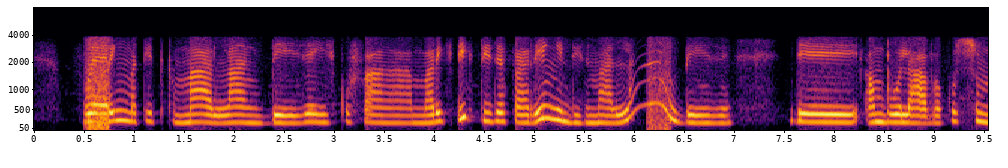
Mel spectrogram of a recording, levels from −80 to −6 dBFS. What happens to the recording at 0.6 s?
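At 0.6 s the sound is inside a short burst of bit errors on a Bluetooth voice link, running from 0.50 to 0.77 s. Flipped bits on the CVSD headset stream each nudge the signal by one small step, and the decoder soon recovers, so there are no sharp clicks. The result is a rushing, crackly noise laid over the sound. The bit error rate is about 7 percent. On a spectrogram it shows as a broadband speckled haze filling the band for about a quarter second. The waveform looks roughened rather than spiked.

This passage also carries the Bluetooth CVSD headset codec. The codec tracks the waveform one up-or-down bit at a time, with an adapting step, which fits a 64 kbit/s CVSD link. Here the speech is confined to roughly 150 Hz to 3.5 kHz. Fast, loud high content outruns the step and distorts. S sounds turn scratchy, and a granular hiss sits underneath. A spectrogram shows a hard ceiling at 3.5 kHz with grainy texture throughout the passband.

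Gain pumping is present as well, with a swing of about 5 dB. This is likely a fast limiter or compressor working against gain set too high. On the waveform the envelope looks flattened, with loud and soft parts packed close together.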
